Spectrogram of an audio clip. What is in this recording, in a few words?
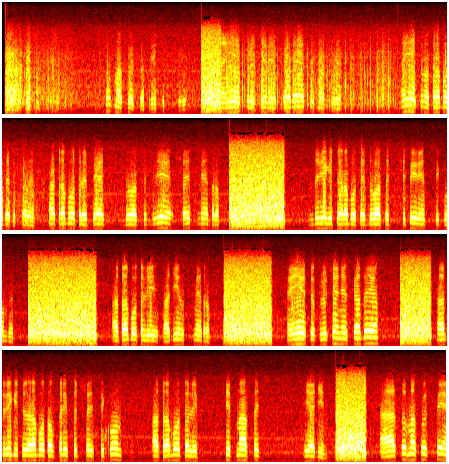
Sojus TMA-13M 121 750MHz NFM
